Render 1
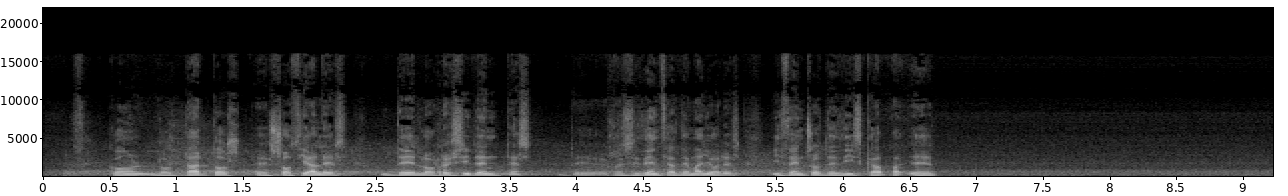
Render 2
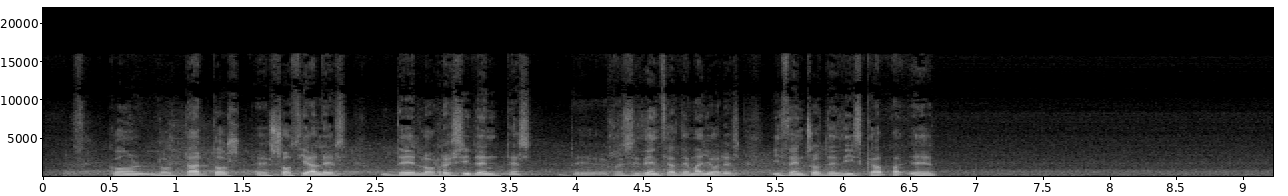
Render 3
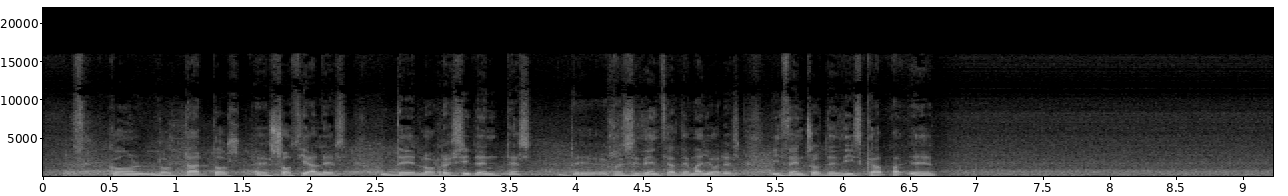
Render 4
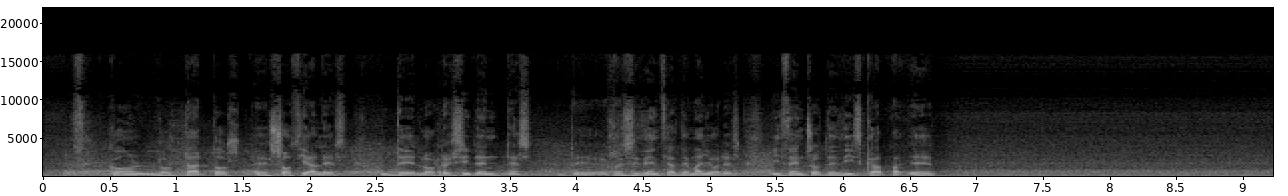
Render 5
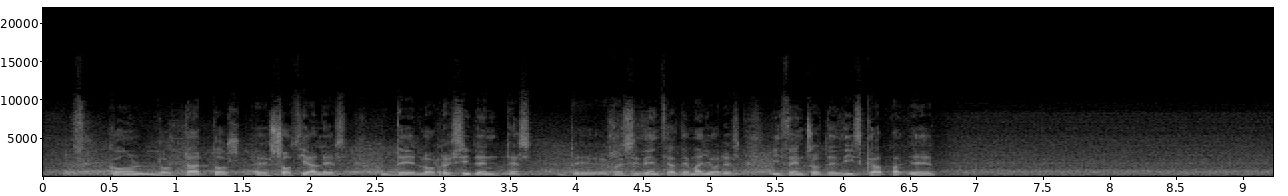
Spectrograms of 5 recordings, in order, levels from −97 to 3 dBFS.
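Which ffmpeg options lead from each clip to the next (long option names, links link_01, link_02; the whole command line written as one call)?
ffmpeg -i in.wav -af anull out.wav
ffmpeg -i in.wav -af "acompressor=threshold=-38dB:ratio=4,volume=7dB" out.wav
ffmpeg -i in.wav -af "aeval=exprs='val(0)+0.00316*(sin(2*PI*60*n/s)+sin(2*PI*2*60*n/s)/2+sin(2*PI*3*60*n/s)/3+sin(2*PI*4*60*n/s)/4+sin(2*PI*5*60*n/s)/5)':channel_layout=same,volume=-3.5dB" out.wav
ffmpeg -i in.wav -af "highpass=290,lowpass=6700,volume=2dB" out.wav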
